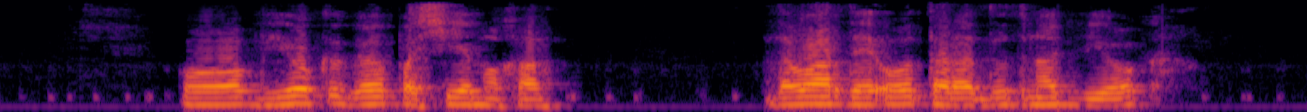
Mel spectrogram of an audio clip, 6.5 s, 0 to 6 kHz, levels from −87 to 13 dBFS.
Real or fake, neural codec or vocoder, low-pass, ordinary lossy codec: real; none; 5.4 kHz; AAC, 24 kbps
